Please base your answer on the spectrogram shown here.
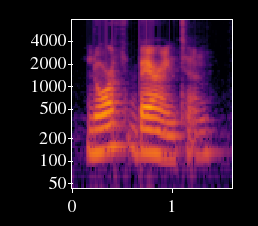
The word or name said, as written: North Barrington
